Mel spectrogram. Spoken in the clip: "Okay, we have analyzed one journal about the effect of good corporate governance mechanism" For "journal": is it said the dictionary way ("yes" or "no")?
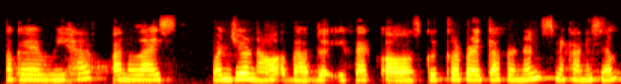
no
